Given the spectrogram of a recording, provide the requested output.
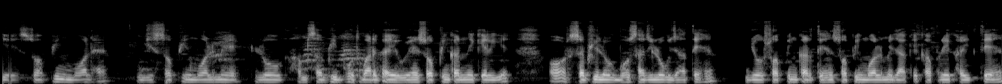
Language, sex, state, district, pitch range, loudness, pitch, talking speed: Hindi, male, Bihar, Samastipur, 105-110 Hz, -23 LUFS, 110 Hz, 240 wpm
